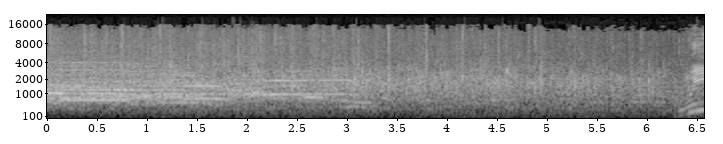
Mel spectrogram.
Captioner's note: cheers & applause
